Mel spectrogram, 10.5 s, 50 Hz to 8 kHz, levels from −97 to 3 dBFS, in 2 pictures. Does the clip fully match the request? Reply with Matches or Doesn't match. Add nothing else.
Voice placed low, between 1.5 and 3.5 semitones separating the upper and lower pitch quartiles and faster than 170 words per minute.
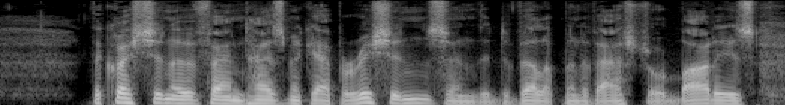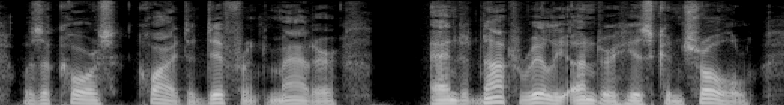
Doesn't match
